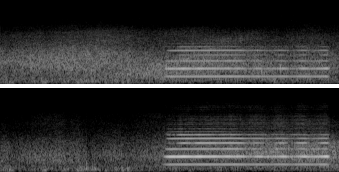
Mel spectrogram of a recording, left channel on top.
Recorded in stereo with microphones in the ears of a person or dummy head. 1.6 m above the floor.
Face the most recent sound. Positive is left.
turn(degrees=-65)  # may be behind; listen again after turning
